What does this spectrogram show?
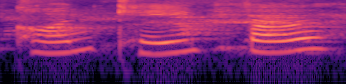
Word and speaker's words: Concavenator: Pronunciation Concavenator. This thing is strange. Concavenator.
